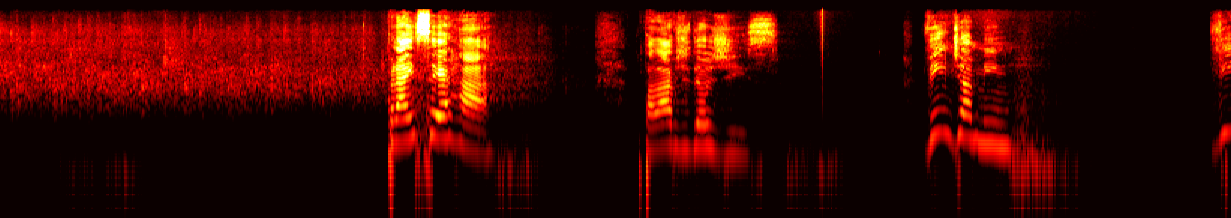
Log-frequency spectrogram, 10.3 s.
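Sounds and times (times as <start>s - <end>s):
audience applauding: 0.0s - 5.0s
speech: 3.2s - 4.2s, 5.4s - 6.4s, 7.7s - 8.6s.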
